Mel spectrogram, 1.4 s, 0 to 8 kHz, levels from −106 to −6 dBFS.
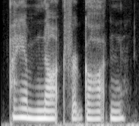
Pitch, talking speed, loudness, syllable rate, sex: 190 Hz, 170 wpm, -16 LUFS, 5.4 syllables/s, female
